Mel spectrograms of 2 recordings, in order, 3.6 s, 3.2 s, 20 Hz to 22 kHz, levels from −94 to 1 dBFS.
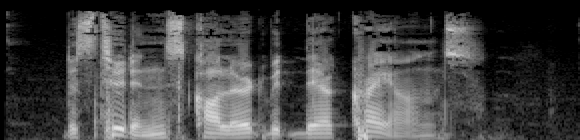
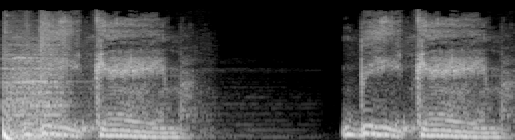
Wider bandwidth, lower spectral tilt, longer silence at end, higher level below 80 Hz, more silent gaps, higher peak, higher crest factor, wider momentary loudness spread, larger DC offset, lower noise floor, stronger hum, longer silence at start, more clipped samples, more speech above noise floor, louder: about the same, 16.5 kHz vs 16.5 kHz; second, -2.5 dB/octave vs -5 dB/octave; first, 0.65 s vs 0 s; second, -46 dBFS vs -34 dBFS; neither; about the same, -2 dBFS vs 0 dBFS; about the same, 18 dB vs 18 dB; second, 7 LU vs 10 LU; neither; about the same, -64 dBFS vs -65 dBFS; neither; first, 0.4 s vs 0 s; neither; about the same, 45 dB vs 46 dB; about the same, -18 LUFS vs -18 LUFS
